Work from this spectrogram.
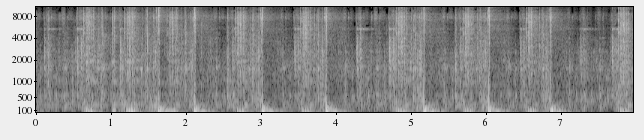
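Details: Roughly 100-year-old 2.5HP Alpha DeLaval hit-and-miss engine with Wico EK magneto and original spark plug, cranked choked with ignition retarded and the oiler on: sharp, regular pops about twice a second with clattering between as it catches and runs steadily.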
